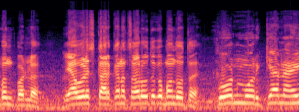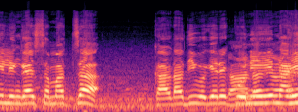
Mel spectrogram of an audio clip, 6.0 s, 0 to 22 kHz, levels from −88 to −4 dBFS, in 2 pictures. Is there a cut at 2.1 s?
yes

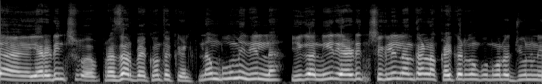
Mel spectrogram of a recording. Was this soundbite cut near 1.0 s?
yes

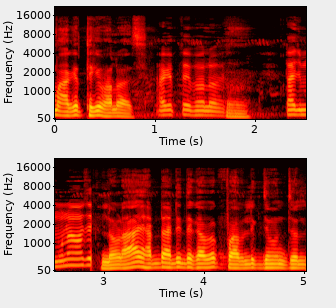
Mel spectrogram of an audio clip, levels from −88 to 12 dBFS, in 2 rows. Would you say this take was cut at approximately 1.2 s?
no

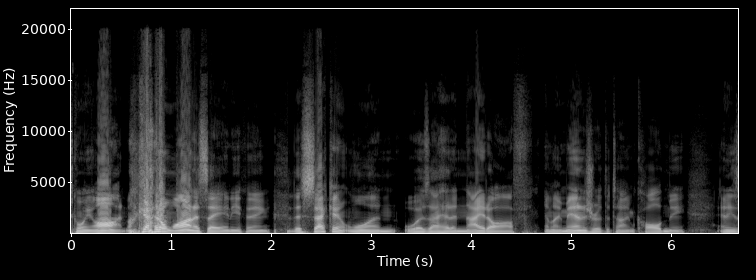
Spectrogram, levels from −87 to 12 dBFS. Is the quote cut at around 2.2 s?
yes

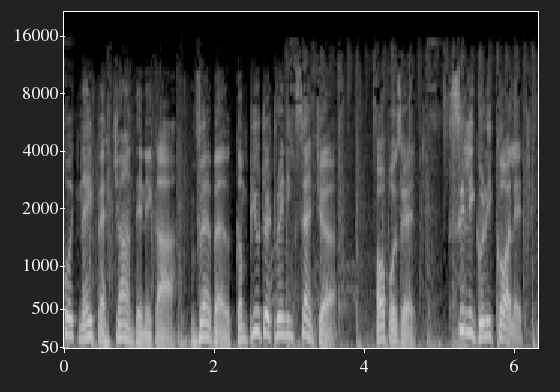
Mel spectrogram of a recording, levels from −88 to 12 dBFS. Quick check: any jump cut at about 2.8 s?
no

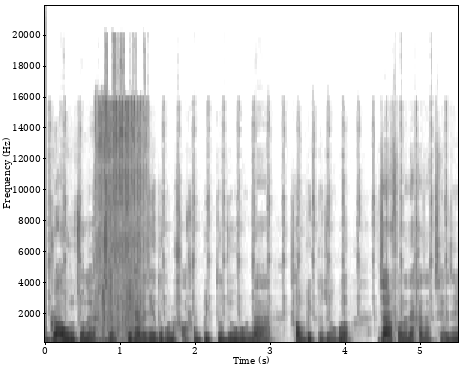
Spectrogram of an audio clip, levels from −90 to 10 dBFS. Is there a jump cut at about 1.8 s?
yes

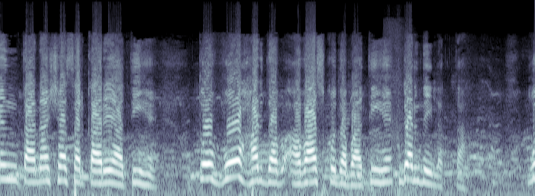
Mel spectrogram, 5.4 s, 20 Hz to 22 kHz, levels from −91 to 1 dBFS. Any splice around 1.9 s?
no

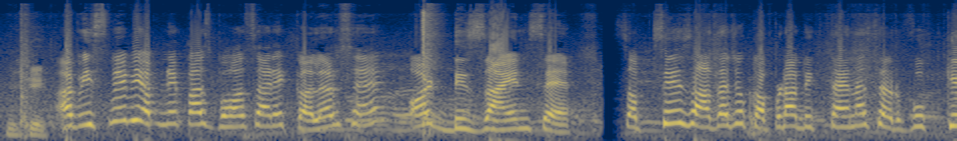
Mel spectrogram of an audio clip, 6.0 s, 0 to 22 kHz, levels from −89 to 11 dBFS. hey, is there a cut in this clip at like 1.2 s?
no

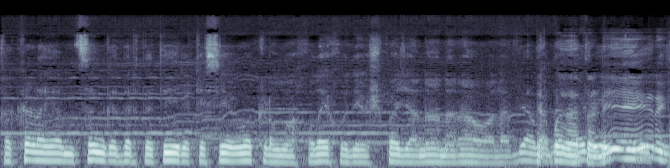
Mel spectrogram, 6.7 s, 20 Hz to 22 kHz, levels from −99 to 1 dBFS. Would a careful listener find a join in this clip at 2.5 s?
no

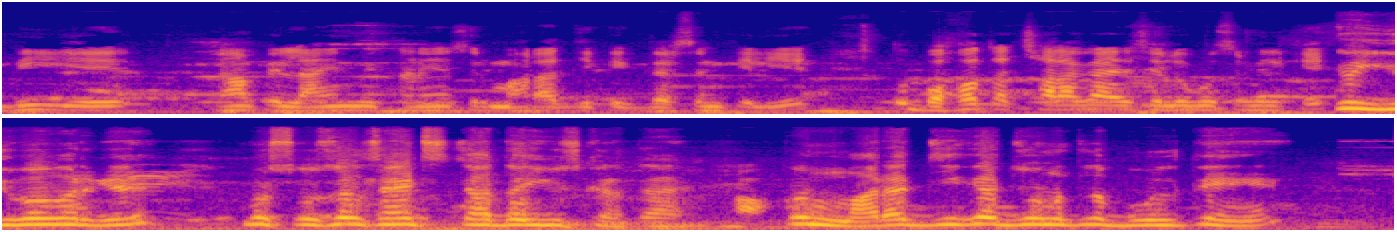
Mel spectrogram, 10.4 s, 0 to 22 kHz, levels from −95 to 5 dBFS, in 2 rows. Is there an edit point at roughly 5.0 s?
yes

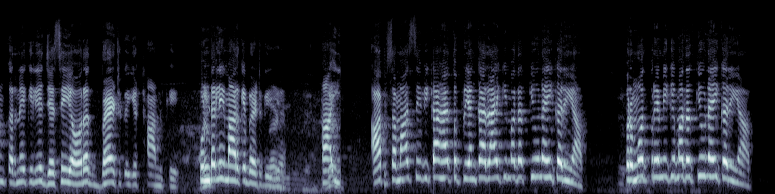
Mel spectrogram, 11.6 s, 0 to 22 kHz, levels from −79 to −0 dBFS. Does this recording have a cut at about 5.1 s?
yes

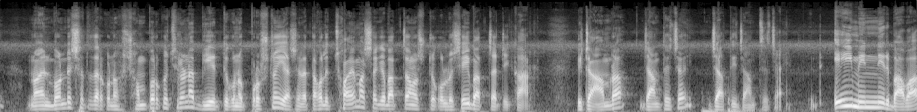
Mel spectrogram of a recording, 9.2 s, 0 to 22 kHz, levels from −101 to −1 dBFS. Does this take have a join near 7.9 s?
yes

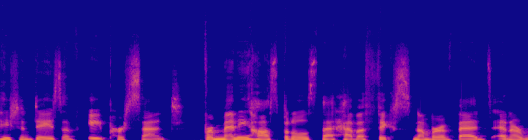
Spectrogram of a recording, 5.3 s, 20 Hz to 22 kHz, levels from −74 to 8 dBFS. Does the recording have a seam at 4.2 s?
no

